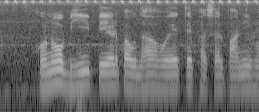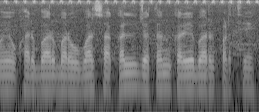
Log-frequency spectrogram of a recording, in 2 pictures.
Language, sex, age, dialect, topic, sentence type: Chhattisgarhi, male, 25-30, Western/Budati/Khatahi, agriculture, statement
